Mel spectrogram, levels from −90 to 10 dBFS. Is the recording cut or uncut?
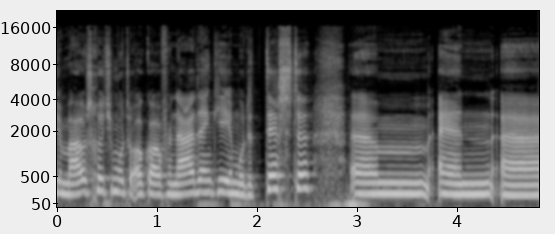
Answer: uncut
